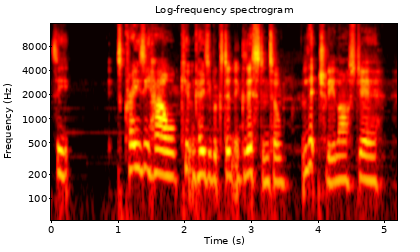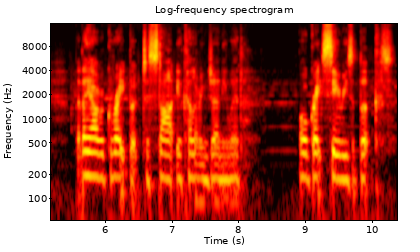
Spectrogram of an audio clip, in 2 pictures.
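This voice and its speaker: A woman's voice: fairly low pitch, normal speed, gravelly, soft background music. A woman from England, chatting casually and reading viewer comments while she colours on a livestream. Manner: chatty, relaxed, thinking aloud with small laughs.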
